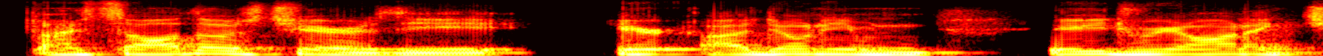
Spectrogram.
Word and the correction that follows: Adirondack: chairs. Is that how you pronounce it? Yeah, they were very nice. – Adirondack. – Adirondack. Yeah. Wow. – That's right.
